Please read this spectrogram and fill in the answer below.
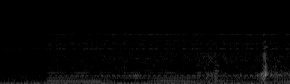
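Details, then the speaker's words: BE mini amp head with no noise gate, channel unmuted: low, steady mains-type hum under a quiet room that comes and goes with the channel; amplifier background hum. "there's a little bit of hum coming from the amplifier. I'm not running a noise gate. So if you had a noise gate on it, that would rectify the issue."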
